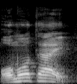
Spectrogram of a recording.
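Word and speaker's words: 重たい: 발음은 오모타이.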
